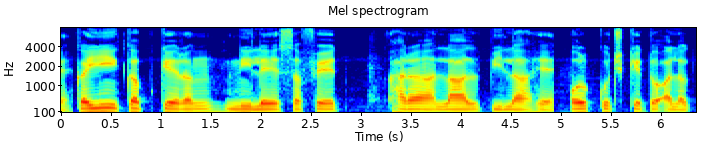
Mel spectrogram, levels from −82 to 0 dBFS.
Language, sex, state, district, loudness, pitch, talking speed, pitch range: Hindi, male, Arunachal Pradesh, Papum Pare, -18 LUFS, 100 Hz, 150 wpm, 95-105 Hz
